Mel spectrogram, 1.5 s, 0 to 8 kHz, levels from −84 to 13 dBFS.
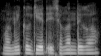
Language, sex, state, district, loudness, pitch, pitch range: Wancho, female, Arunachal Pradesh, Longding, -17 LUFS, 175 Hz, 165-175 Hz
